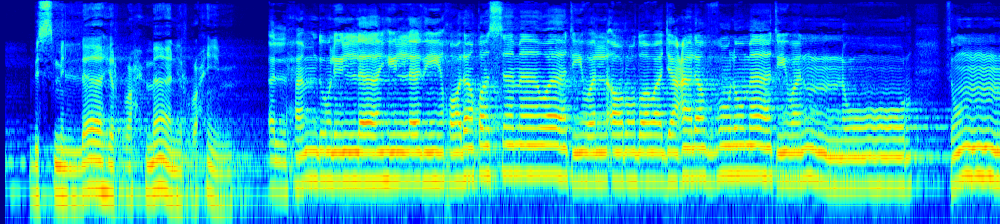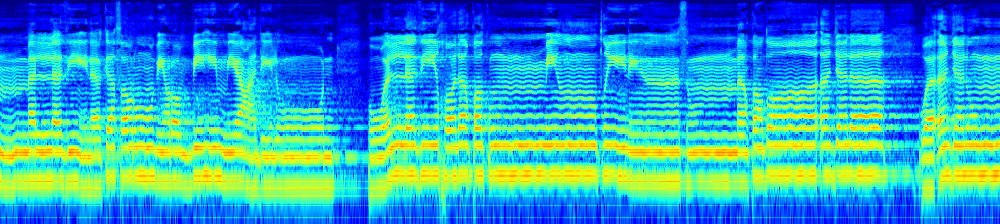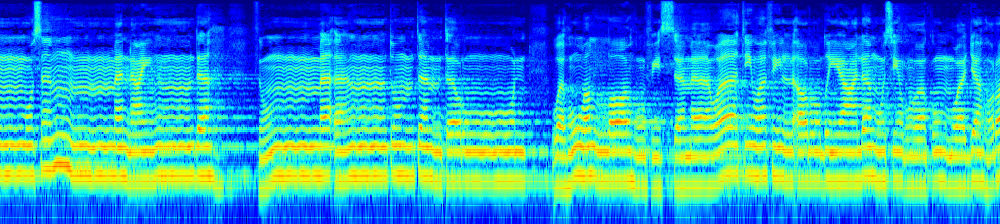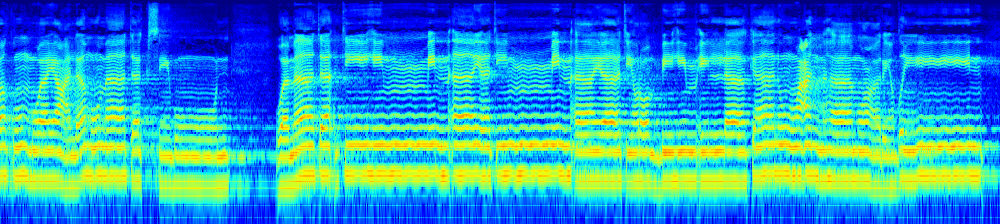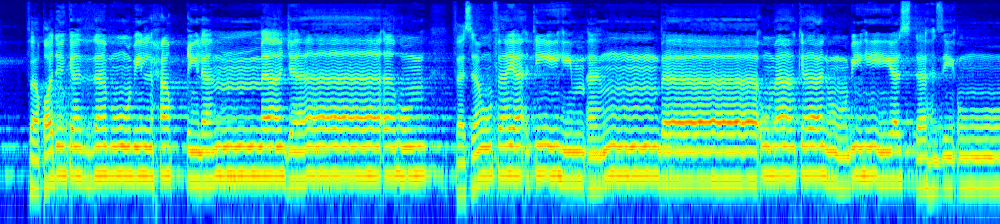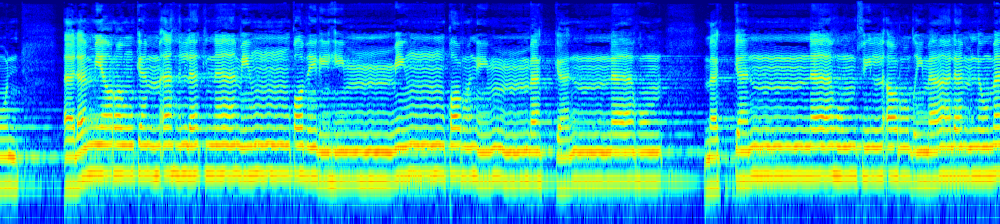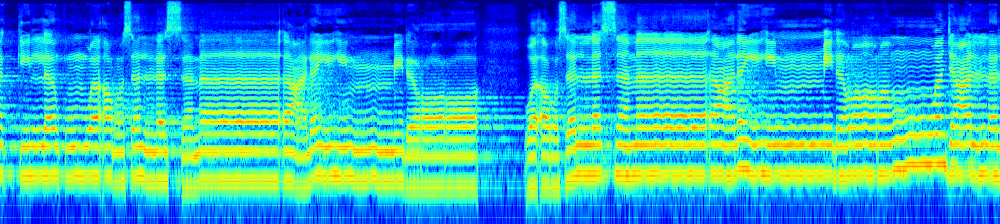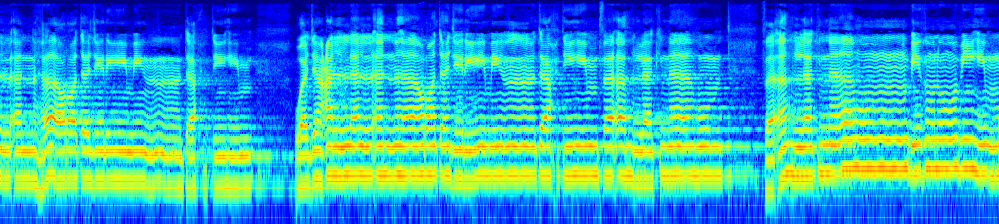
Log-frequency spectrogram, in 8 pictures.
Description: سُورَةُ الأَنۡعَامِ بصوت الشيخ ابو بكر الشاطري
